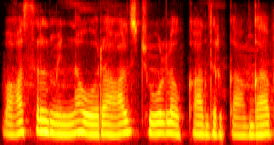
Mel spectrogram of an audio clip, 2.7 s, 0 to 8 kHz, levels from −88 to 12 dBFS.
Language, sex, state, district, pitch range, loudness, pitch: Tamil, female, Tamil Nadu, Kanyakumari, 160-175 Hz, -14 LUFS, 160 Hz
